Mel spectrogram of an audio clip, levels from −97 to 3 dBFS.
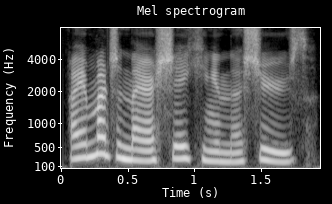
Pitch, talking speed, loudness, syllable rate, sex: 240 Hz, 245 wpm, -16 LUFS, 7.3 syllables/s, female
